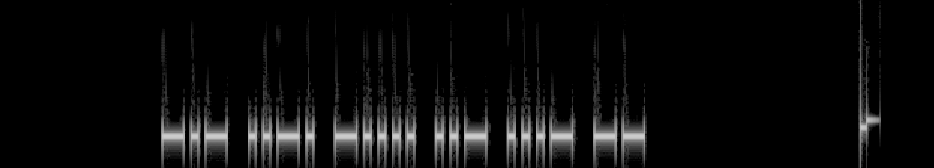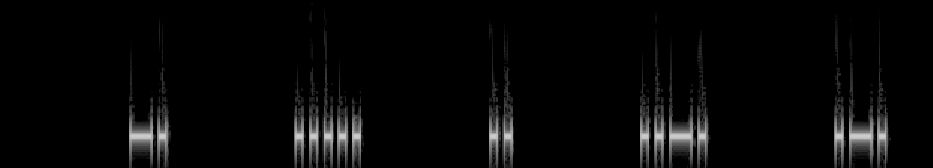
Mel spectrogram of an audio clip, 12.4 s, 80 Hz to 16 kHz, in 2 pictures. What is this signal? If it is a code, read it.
Morse code, heard as a keyed tone, about 25 wpm, spaced as for 13 wpm, 700 Hz. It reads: KF6UVM N5IFR
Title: USA Call Signs - 6x Character Spacing - 25wpm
